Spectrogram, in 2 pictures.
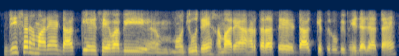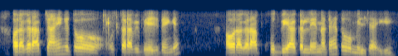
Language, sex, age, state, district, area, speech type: Urdu, male, 18-30, Uttar Pradesh, Saharanpur, urban, conversation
